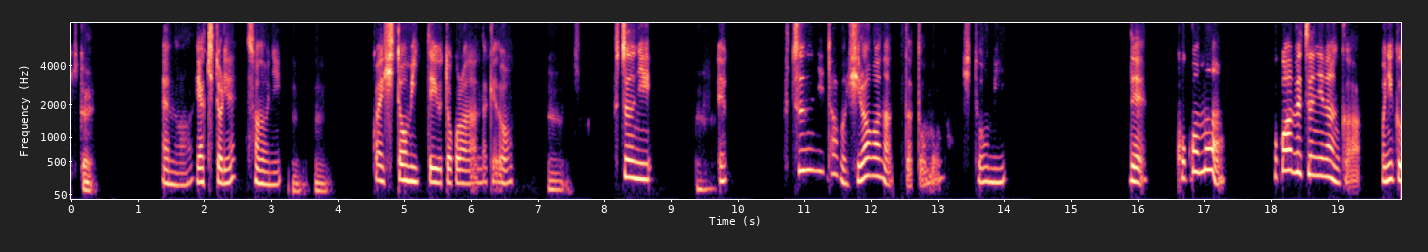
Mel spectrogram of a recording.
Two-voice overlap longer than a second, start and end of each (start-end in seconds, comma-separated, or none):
none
